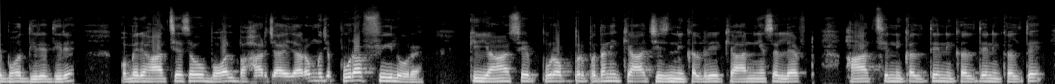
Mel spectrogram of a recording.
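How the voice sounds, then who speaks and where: A man tells his own story in an earnest, unhurried way, slipping English words into his Hindi. His voice is dark and mellow. The sound is dry and close, with no room echo. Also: mid-range voice. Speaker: devotee sharing a personal experience. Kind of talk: casual testimony.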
